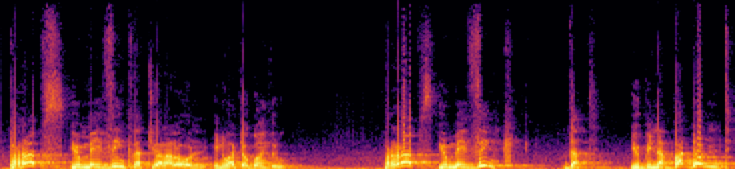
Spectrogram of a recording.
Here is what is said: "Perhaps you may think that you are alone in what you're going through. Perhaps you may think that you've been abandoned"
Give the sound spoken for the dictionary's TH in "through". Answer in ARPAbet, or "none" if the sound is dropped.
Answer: TH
